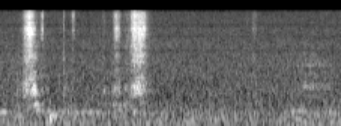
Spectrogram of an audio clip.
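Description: A pen writing Arabic script on paper, with two short scratchy strokes in the first second.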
